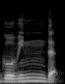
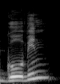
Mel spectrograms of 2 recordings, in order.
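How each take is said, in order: First: The name ends with a short final vowel. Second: The name ends without any final vowel. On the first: The speaker calls it right. "It is Govind" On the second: The speaker calls it wrong. "It is neither Govind"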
